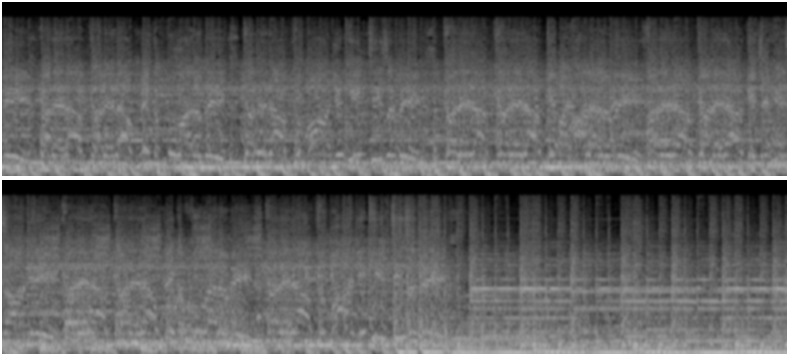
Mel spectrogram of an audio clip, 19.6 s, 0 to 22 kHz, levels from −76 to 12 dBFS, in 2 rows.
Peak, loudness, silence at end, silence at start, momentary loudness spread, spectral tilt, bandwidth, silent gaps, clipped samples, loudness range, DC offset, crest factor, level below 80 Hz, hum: -4 dBFS; -17 LUFS; 0 s; 0 s; 3 LU; -4.5 dB/octave; 15.5 kHz; none; under 0.1%; 1 LU; under 0.1%; 14 dB; -24 dBFS; none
